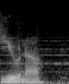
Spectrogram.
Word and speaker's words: Juna: I keep saying Yuna cuz there's a character in Trails who is spelled J U N A without the H who's pronounced Yuna.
